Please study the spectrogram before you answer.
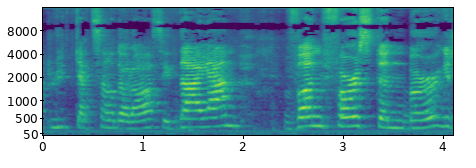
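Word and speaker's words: Diane von Furstenberg: c'est Dian vanon firststenberg je sais qu'il y en a des Smar qui ont beaucoup de mot puis qui font comme si' était pas capable de prononcer le nom de famille ça donne souvent diane Von je sais pas quoi mais c'est Diane Von firststenberg la designer à qui on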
